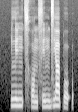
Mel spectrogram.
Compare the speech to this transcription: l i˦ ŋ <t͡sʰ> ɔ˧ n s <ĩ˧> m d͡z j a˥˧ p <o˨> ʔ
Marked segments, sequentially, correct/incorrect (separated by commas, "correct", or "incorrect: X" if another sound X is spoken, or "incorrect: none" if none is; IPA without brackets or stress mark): correct, incorrect: i˧, correct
